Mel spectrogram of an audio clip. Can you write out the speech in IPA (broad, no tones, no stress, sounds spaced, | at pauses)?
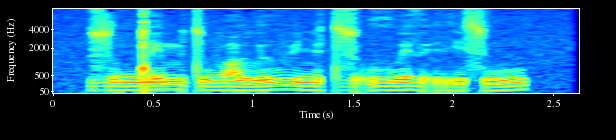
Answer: z u ŋ͡ǃ e m ø t u β ɑ o̯ l ɯ β y n ø t z o̰ ɣ u e̯ ð ḛ r i s u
